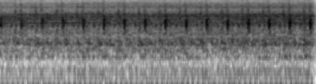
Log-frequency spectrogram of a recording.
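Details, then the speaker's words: Proton Wira after oil-leak, sump and overheating repairs, first start with distributor plugged back in and timing correct: catches straight away, even idle with light regular injector ticking, no knock or misfire; left idling to reach operating temperature. "From here, what I usually like to do now is let it run, let it idle until it reaches operating temperature."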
